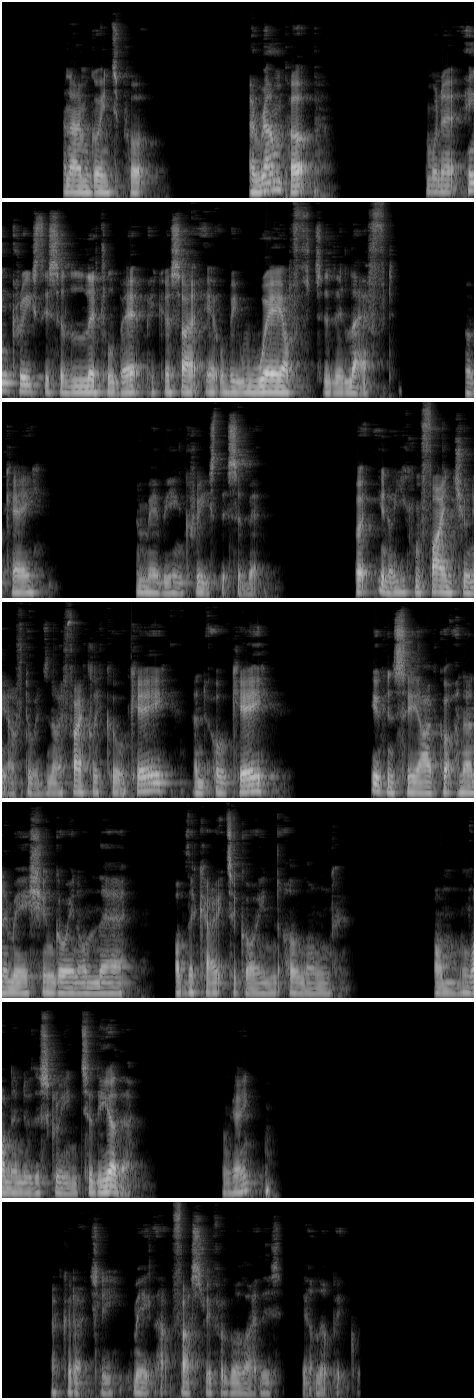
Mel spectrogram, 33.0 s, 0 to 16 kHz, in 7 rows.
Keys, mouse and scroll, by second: 2.0 click, 4.1-6.5 drag, 10.5-11.8 drag, 14.3 click, 15.8 click, 29.2 click, 30.9 click, 32.2 click.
